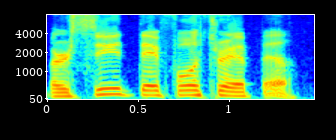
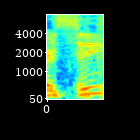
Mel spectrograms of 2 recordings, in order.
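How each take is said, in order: First: It has a Spanish-sounding accent. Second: It has a more French-sounding accent.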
